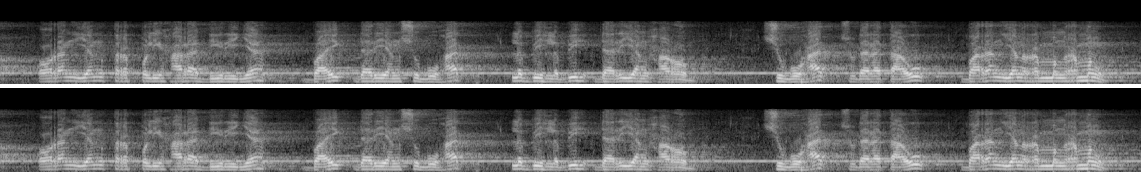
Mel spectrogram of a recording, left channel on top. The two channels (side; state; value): both; identical; correlation 1.00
